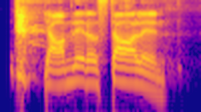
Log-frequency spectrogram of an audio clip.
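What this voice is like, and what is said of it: Put-on rapper voice. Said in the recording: “sounds like a rapper ... I don't know why I did a voice there.”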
